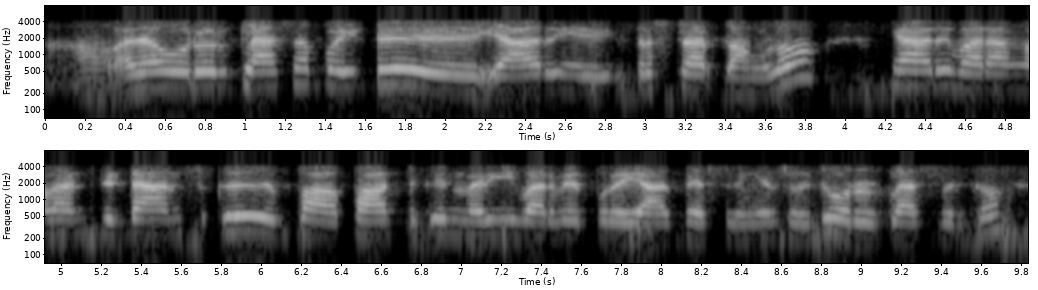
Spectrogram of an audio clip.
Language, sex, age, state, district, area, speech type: Tamil, female, 18-30, Tamil Nadu, Chennai, urban, conversation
